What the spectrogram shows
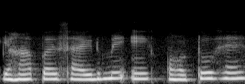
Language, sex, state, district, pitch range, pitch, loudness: Hindi, female, Maharashtra, Gondia, 235-275 Hz, 250 Hz, -11 LUFS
